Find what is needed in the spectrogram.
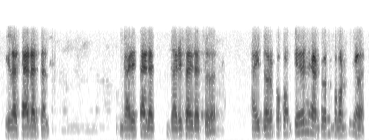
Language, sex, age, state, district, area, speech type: Kannada, male, 45-60, Karnataka, Belgaum, rural, conversation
